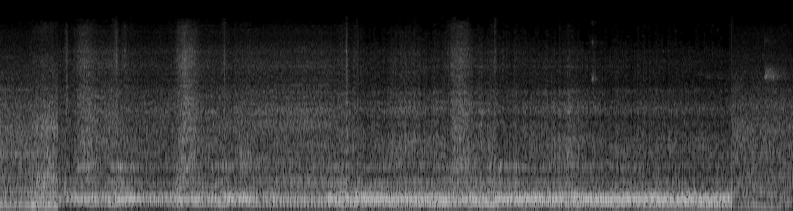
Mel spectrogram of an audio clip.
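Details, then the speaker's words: Ford Explorer after exhaust replacement with a MagnaFlow aftermarket system and rusted catalytic converter flange repaired, heard revving from inside with doors closed: smooth even exhaust note, no rasp or blowing; quieter than before, normal. "I got the door closed and I'm revving it I bet that doesn't even show off can you hear it it doesn't sound much louder than any other car"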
